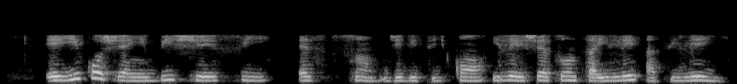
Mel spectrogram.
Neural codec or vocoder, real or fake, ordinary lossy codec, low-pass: vocoder, 44.1 kHz, 128 mel bands every 256 samples, BigVGAN v2; fake; AAC, 16 kbps; 7.2 kHz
